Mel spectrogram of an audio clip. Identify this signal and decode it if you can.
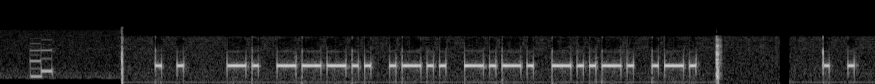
Morse code, heard as a keyed tone, about 20 wpm, 880 Hz. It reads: EE N8LC/R EE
